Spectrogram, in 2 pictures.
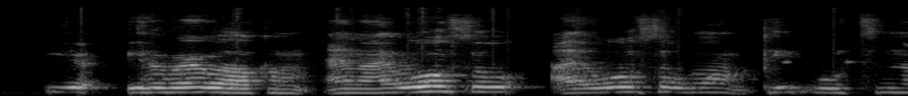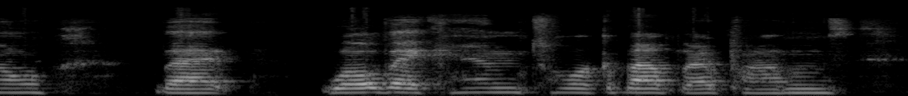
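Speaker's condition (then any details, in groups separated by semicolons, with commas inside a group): Cerebral palsy; oxygen loss at birth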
